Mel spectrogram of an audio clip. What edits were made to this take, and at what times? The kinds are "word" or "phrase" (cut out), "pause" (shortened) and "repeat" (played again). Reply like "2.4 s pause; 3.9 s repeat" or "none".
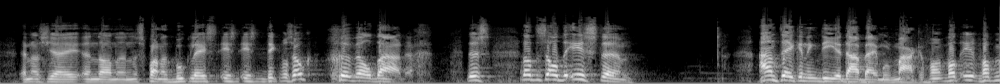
2.4 s repeat; 5.2 s word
